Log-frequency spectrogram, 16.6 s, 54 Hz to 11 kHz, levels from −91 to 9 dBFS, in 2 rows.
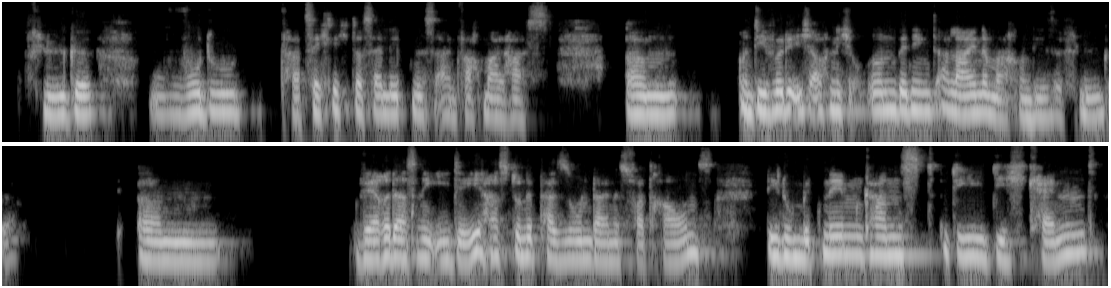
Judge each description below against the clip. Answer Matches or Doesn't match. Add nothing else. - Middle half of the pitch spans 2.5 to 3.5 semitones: Matches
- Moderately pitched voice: Matches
